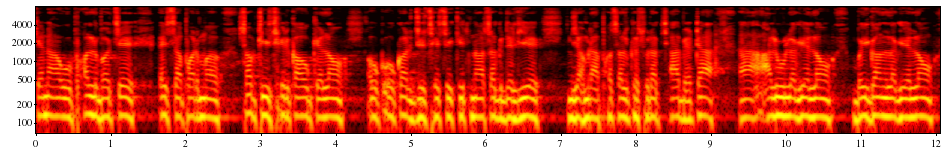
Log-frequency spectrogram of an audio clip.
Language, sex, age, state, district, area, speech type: Maithili, male, 60+, Bihar, Darbhanga, rural, spontaneous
